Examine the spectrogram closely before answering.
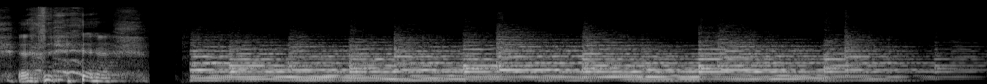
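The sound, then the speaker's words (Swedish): Church bells ring with many overlapping, resonant strikes that carry on loudly and evenly for several seconds, after a brief noisy burst at the start. “klockorna har ringt in till detta tionde avsnitt av den tredje säsongen av Lillhällsmål.”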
